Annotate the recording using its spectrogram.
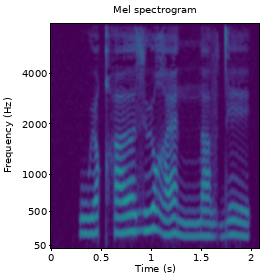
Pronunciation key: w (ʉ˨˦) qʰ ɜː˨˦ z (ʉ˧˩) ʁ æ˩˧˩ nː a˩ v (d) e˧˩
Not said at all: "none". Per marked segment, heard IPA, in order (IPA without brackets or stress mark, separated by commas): ʉ˩˧˩, ʉ˧˥˧, d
